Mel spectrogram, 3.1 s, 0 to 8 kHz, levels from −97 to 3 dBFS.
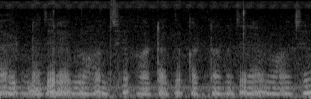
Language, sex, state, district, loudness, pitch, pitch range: Maithili, female, Bihar, Vaishali, -45 LUFS, 175 Hz, 175-190 Hz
